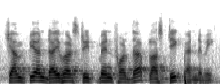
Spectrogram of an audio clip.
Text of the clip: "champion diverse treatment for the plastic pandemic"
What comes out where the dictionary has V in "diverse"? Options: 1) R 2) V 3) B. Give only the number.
3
